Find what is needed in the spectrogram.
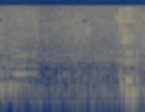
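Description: A pause in a man's lecture: faint room tone, with a short sound of him drawing in to speak again near the end.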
